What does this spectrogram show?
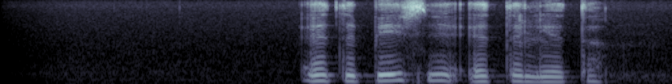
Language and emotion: Russian, neutral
